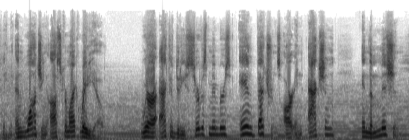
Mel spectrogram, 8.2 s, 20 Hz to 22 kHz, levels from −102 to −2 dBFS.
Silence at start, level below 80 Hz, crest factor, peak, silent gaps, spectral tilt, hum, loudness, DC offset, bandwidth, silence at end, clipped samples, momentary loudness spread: 0 s; -32 dBFS; 14 dB; 0 dBFS; none; -5.5 dB/octave; none; -14 LUFS; under 0.1%; 13.5 kHz; 0 s; under 0.1%; 16 LU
